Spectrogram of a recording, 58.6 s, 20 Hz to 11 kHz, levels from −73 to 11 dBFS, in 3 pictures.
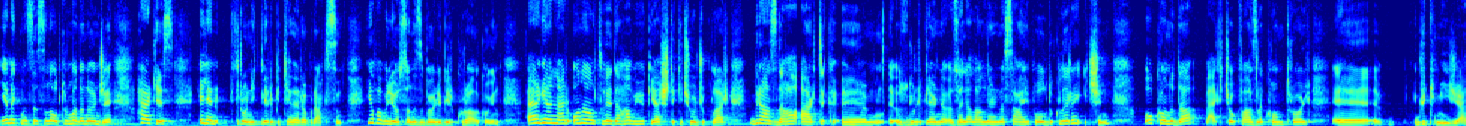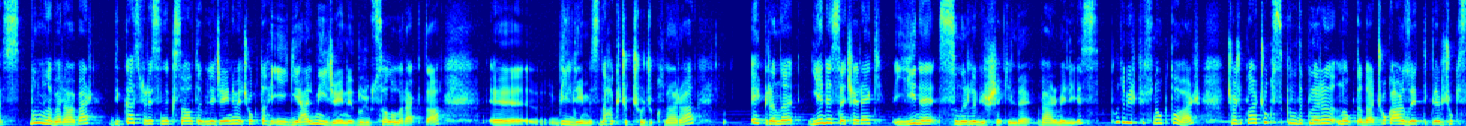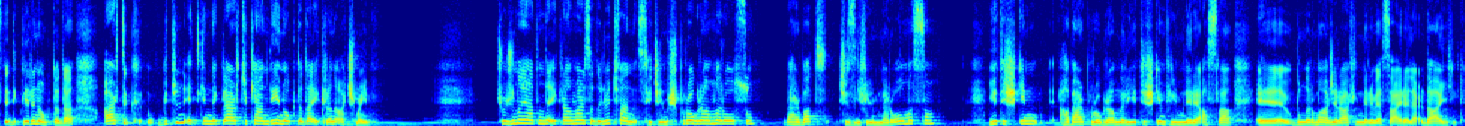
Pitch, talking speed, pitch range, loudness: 255 Hz, 115 wpm, 215-315 Hz, -20 LUFS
